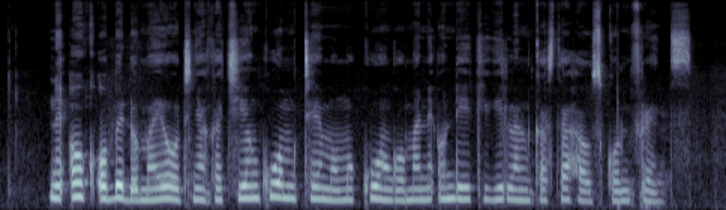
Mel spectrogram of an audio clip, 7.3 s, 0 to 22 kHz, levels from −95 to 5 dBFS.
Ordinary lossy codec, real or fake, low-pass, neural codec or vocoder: none; fake; none; vocoder, 44.1 kHz, 128 mel bands every 512 samples, BigVGAN v2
